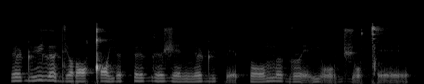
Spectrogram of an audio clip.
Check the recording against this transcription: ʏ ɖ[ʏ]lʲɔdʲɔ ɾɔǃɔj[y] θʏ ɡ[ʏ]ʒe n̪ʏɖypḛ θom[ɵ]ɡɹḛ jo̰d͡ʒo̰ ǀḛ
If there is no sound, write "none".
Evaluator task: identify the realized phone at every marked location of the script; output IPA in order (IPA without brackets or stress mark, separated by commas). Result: y, ʏ, ʏ, ɵ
